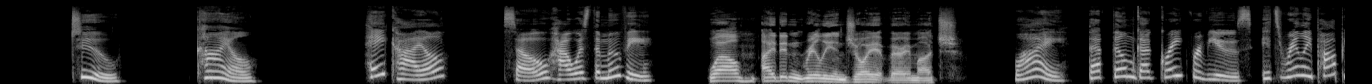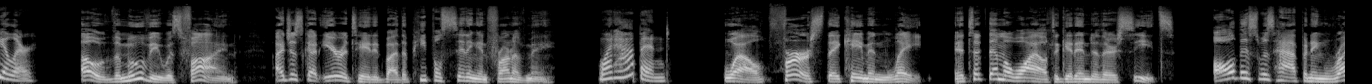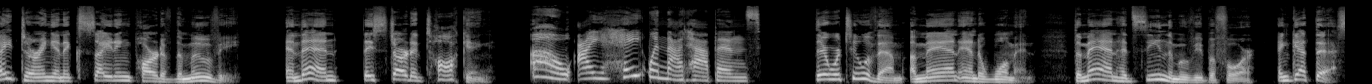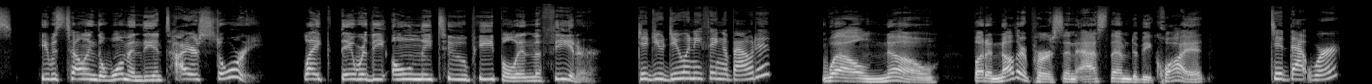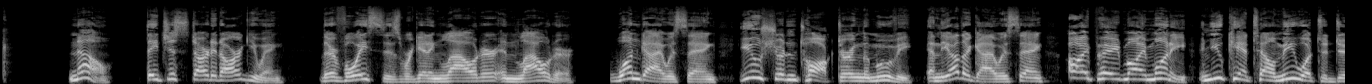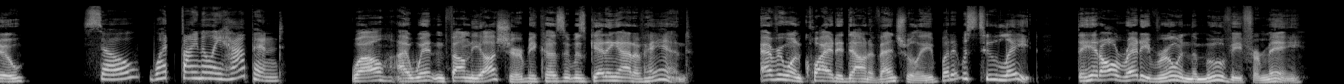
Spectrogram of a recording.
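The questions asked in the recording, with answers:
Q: 2. Kyle.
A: People in front of him at the movie came in late and talked during the movie.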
